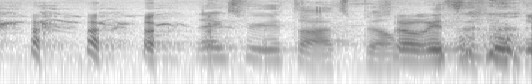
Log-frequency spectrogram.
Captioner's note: laughing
